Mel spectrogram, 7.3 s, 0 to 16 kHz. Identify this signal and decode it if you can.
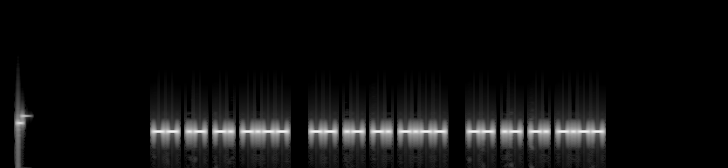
Morse code, heard as a keyed tone, about 36 wpm, 700 Hz. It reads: MANY MANY MANY
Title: Top 100 Words Repeated 35wpm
